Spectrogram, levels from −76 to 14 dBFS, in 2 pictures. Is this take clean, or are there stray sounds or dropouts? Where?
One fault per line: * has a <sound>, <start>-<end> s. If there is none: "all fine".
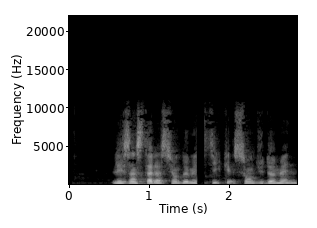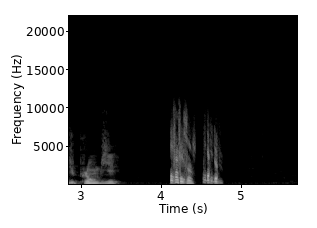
* has a dropout, 1.6-1.7 s
* has a chirp, 4.1-4.8 s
